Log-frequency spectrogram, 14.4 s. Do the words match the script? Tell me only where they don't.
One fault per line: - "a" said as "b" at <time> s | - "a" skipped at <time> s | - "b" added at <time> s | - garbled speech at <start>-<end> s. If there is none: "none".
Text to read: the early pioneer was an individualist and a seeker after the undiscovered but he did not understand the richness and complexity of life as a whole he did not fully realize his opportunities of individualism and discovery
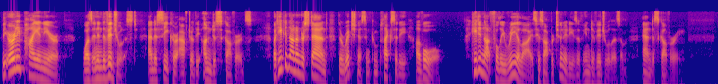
- "life as a" skipped at 8.5 s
